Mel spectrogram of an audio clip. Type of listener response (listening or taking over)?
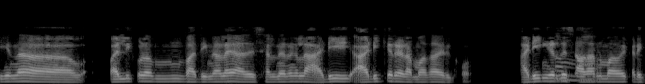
listening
